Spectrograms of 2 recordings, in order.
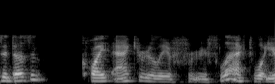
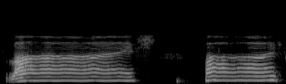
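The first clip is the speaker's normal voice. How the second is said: "Life" sung out high and soft, held long; raised life; 5 semitones higher, 6 dB quieter than usual. Shown as a demonstration. Teacher shows students how "life" rises easily, high and soft. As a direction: lift "life" up high and float it softly. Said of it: "it's easier to raise the life word".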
